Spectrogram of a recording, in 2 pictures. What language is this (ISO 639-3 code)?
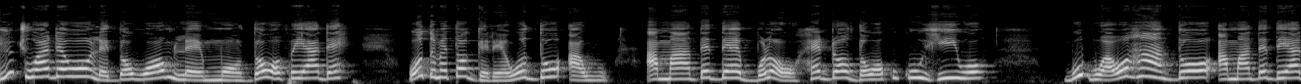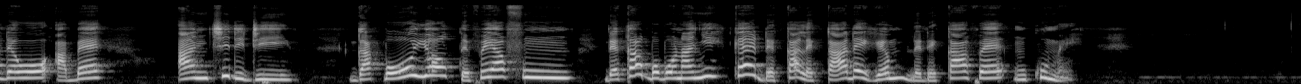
ewe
